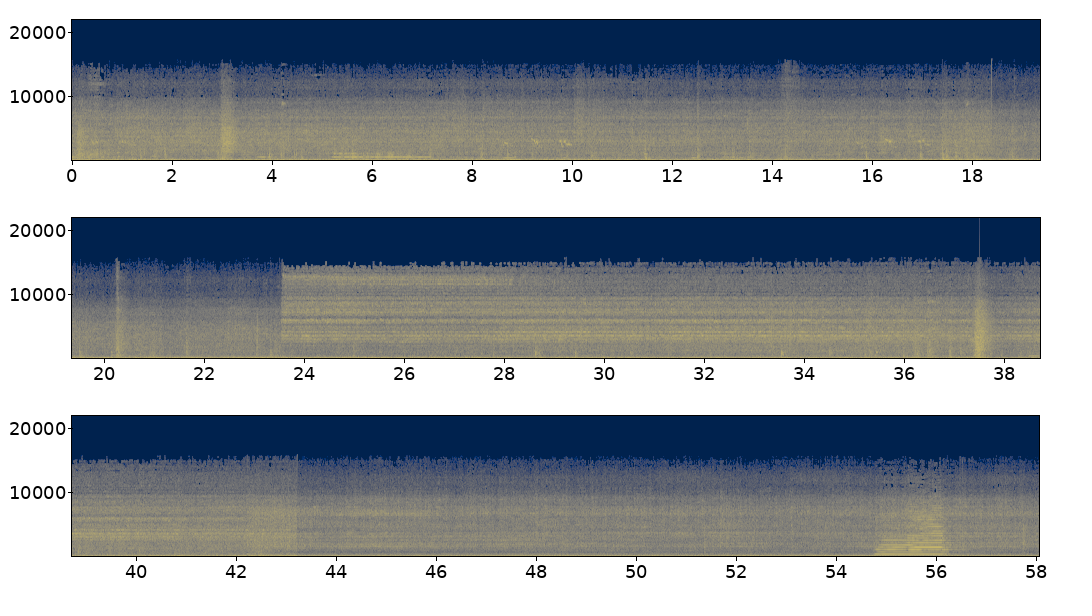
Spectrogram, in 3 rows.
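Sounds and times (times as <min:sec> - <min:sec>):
wheels clicking over rails: 0:00.0 - 0:43.3
train running gear rumble: 0:00.0 - 0:58.0.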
